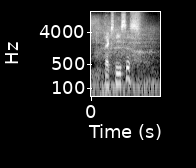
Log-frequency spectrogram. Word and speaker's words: Nixnecis: Or Nixnecis. I always put a hard C on because I took Latin in school.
